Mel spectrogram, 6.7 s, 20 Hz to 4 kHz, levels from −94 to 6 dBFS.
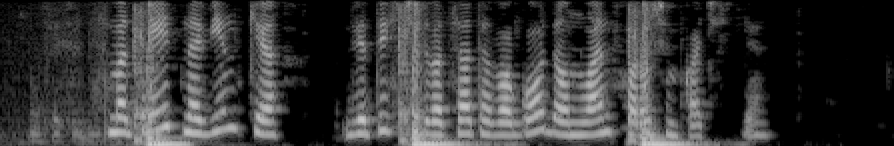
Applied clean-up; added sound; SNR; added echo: classical method Wiener filter.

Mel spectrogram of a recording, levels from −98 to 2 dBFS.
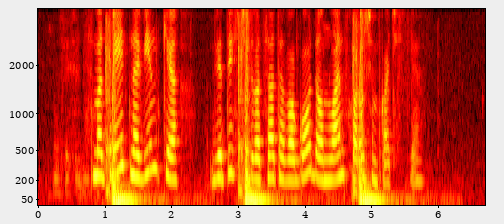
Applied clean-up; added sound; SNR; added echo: none; Door / Car; 0 dB; none.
